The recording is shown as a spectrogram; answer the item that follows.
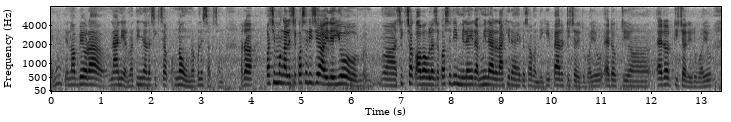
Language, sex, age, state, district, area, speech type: Nepali, female, 30-45, West Bengal, Jalpaiguri, urban, spontaneous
